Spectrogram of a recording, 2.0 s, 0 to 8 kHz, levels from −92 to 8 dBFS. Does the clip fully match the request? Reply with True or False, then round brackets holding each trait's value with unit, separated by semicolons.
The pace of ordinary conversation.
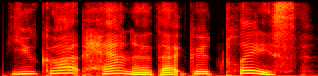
True (180 wpm)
